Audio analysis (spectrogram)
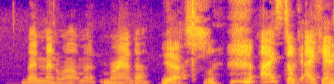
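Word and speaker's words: Lin-Manuel Miranda: uh Lynn how do you say his name Len Manuel Miranda yes I still I can't even say it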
